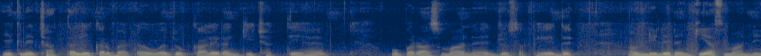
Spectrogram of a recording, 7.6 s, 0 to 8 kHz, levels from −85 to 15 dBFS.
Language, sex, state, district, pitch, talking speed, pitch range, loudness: Hindi, male, Uttarakhand, Tehri Garhwal, 110 Hz, 190 wpm, 110-115 Hz, -33 LUFS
